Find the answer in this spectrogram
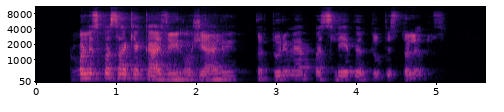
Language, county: Lithuanian, Vilnius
